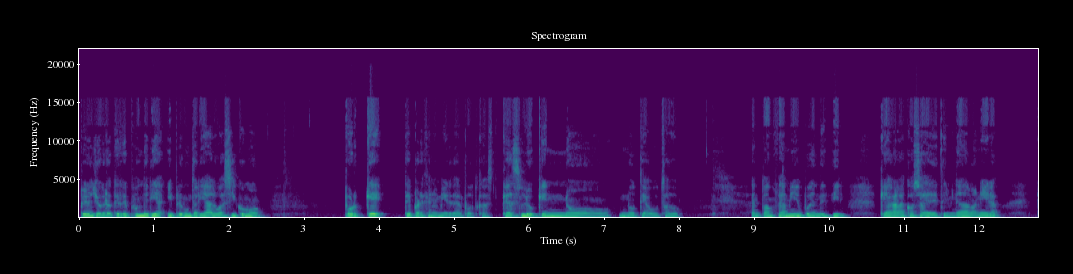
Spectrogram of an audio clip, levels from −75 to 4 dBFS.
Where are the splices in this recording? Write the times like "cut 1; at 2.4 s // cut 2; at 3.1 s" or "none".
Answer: cut 1; at 9.0 s

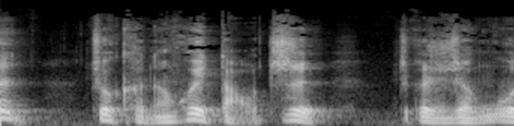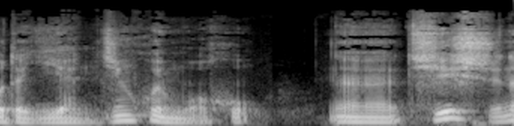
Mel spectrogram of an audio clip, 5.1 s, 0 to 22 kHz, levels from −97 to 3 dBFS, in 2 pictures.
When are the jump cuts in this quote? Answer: cut 1; at 4.1 s

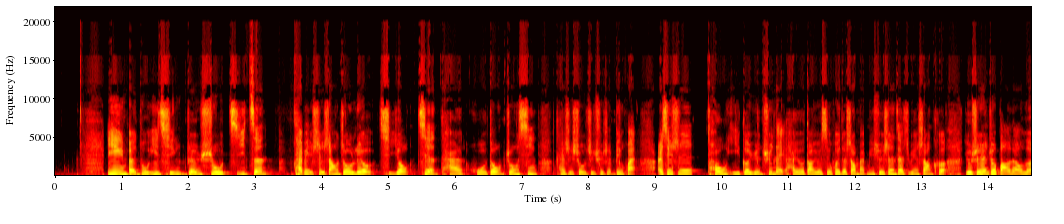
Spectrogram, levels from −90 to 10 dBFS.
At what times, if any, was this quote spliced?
cut 1; at 7.5 s

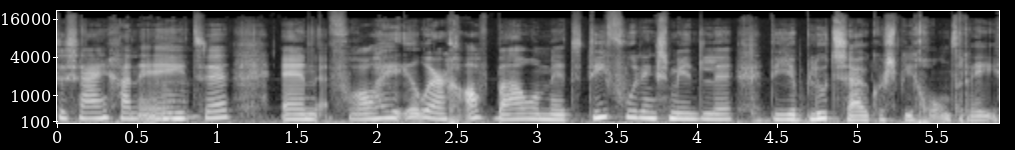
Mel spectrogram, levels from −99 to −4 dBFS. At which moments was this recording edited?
cut 1; at 1.7 s

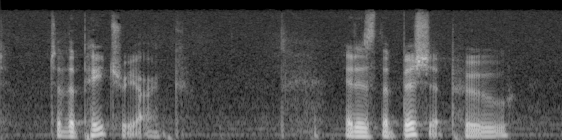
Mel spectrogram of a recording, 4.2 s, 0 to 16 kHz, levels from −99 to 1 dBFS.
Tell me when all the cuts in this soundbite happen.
cut 1; at 2.5 s

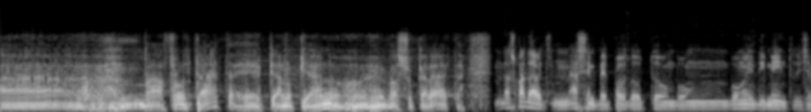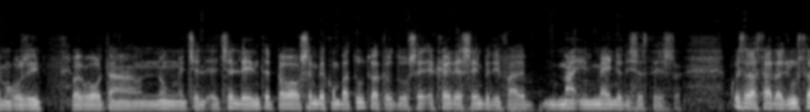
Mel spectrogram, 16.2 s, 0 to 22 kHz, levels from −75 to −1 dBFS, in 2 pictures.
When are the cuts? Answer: cut 1; at 4.9 s // cut 2; at 8.8 s

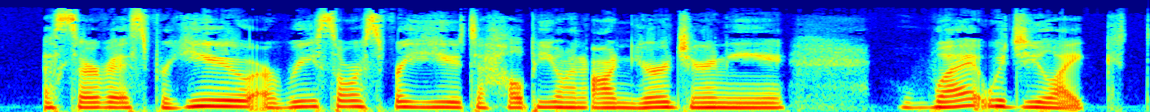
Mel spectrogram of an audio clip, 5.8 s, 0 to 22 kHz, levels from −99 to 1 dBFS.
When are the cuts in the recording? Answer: cut 1; at 2.9 s // cut 2; at 4.4 s

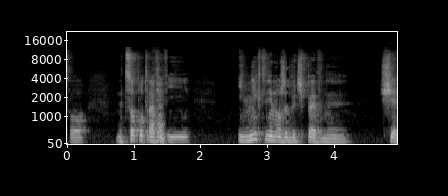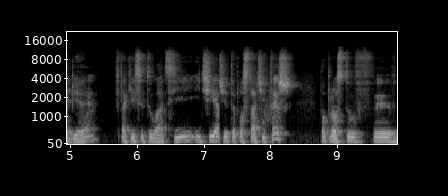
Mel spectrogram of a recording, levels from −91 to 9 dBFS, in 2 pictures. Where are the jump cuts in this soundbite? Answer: cut 1; at 1.5 s // cut 2; at 7.2 s

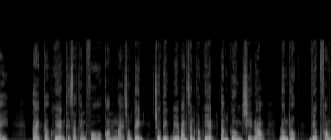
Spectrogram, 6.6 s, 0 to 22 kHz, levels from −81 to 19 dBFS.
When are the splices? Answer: cut 1; at 3.0 s // cut 2; at 4.4 s

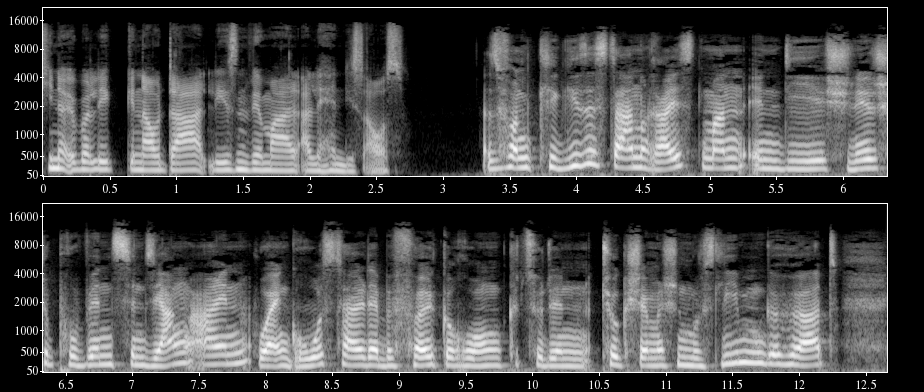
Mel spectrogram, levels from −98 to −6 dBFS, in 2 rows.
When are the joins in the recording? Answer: none

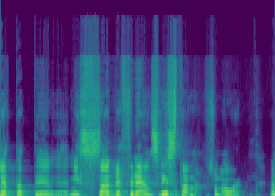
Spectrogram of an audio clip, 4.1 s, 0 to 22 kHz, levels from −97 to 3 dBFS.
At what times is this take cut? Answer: none

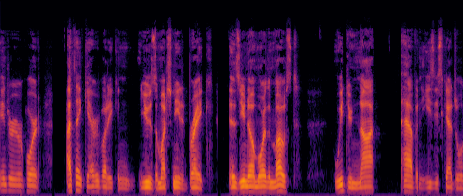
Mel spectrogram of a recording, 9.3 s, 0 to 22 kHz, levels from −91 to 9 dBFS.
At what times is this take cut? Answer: none

